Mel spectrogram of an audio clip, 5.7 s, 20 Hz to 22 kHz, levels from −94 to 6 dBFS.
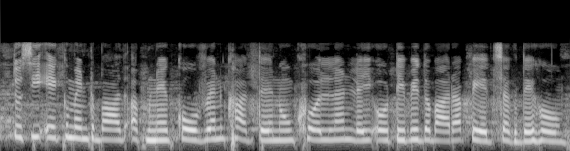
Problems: background sounds at intervals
